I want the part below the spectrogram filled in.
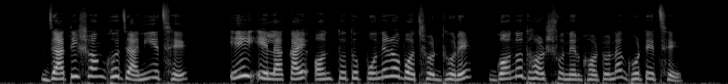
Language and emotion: Bengali, neutral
